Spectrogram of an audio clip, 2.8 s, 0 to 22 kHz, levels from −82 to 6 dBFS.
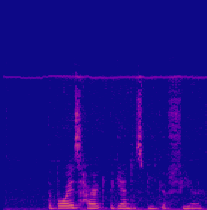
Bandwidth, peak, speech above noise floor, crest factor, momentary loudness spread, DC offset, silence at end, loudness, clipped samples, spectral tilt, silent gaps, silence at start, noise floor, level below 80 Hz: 15 kHz; -22 dBFS; 28 dB; 16 dB; 10 LU; under 0.1%; 0 s; -38 LUFS; under 0.1%; -4 dB/octave; none; 0.65 s; -65 dBFS; -74 dBFS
